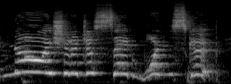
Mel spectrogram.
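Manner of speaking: high, loud, drawn-out mock regret; anguished wail. Child regretting the answer as pie piles up, anguished wail. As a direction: wail it in hammed-up despair.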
